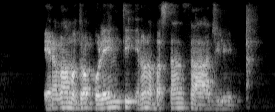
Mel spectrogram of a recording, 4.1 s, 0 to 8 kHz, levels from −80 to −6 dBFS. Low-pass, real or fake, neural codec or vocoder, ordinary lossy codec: 7.2 kHz; real; none; Opus, 16 kbps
